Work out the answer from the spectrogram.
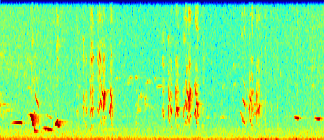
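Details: Two grey shrike-thrushes calling: a clear whistle slides down, then a short upturned note, with bursts of harsh high chatter from other birds midway and a final pair of level whistles.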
